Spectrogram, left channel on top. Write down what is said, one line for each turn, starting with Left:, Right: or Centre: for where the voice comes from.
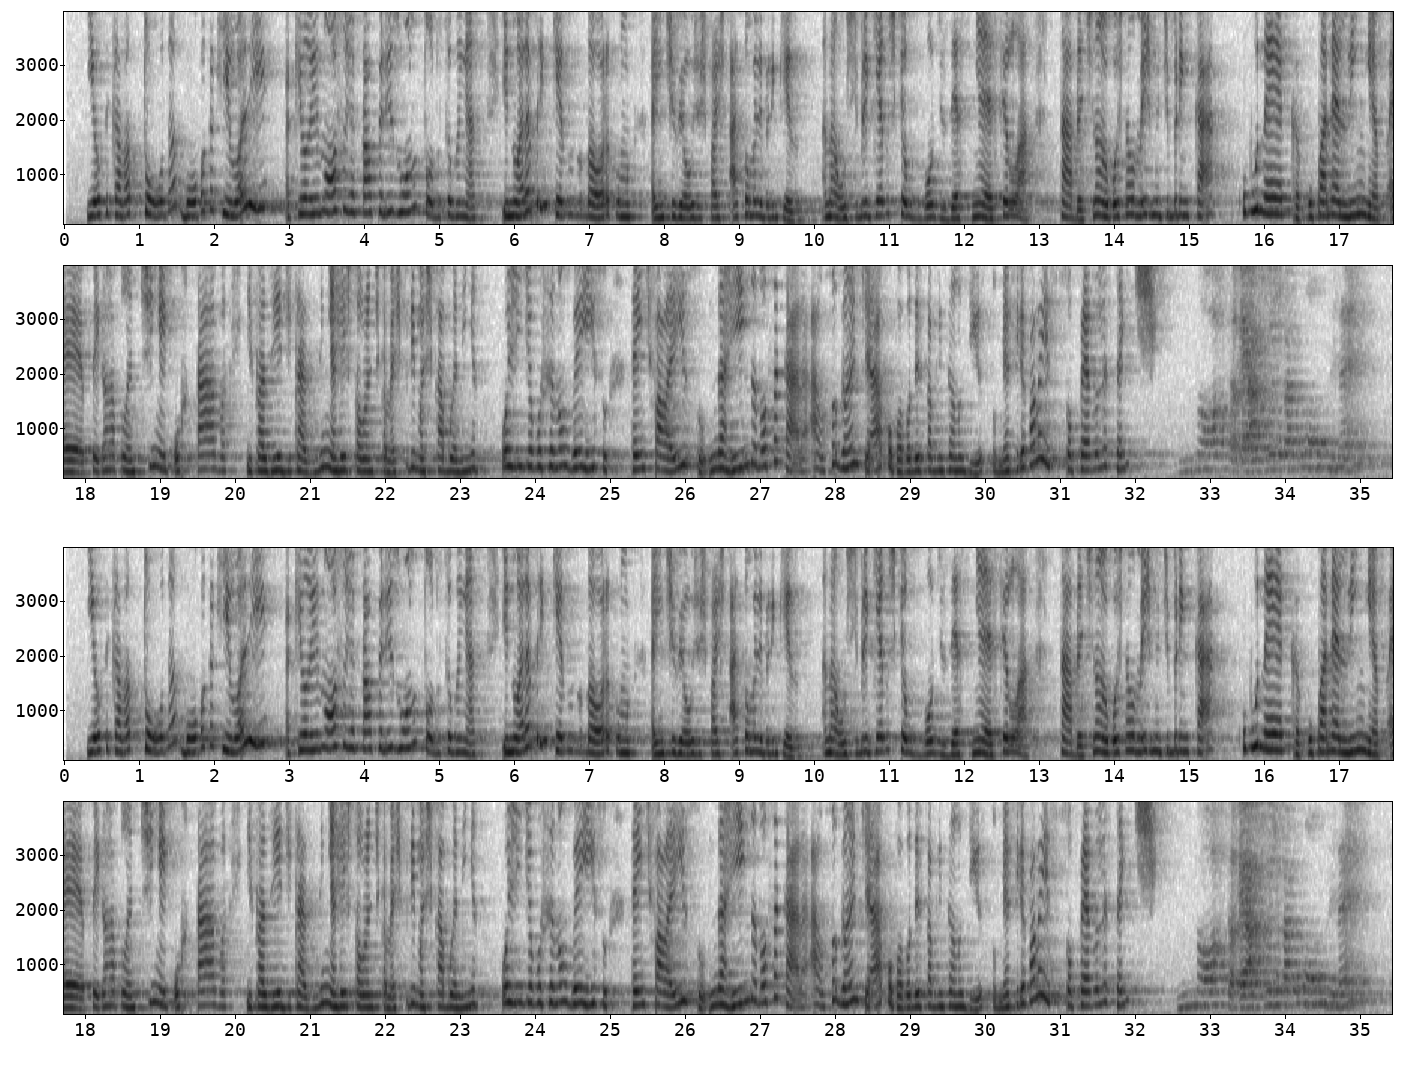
Centre: e eu ficava toda boba com aquilo ali. Aquilo ali, nossa, eu já ficava feliz o ano todo se eu ganhasse. E não era brinquedo toda hora, como a gente vê hoje os pais. Ah, toma ele brinquedo. Ah, não, os brinquedos que eu vou dizer assim é celular. tablet. Não, eu gostava mesmo de brincar com boneca, com panelinha, é, pegava a plantinha e cortava e fazia de casinha, restaurante com as minhas primas, cabaninha. Hoje em dia você não vê isso. A gente fala isso, ainda ri da nossa cara. Ah, eu sou grande, ah, pô, pra poder ficar brincando disso. Minha filha fala isso, sou pré-adolescente.
Right: Nossa, é, a sua já tá com onze né?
